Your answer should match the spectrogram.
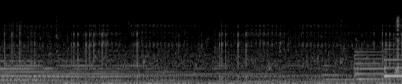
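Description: A domestic cat purring steadily under slow, calm music of long held notes; the music swells as a new chord comes in near the end.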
